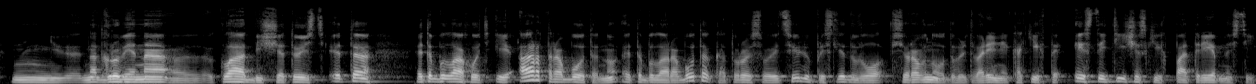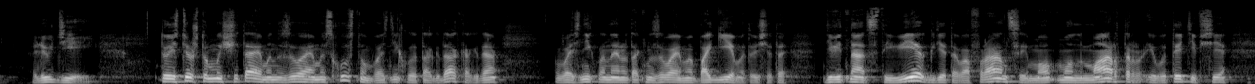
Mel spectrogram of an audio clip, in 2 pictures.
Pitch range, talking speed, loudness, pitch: 100-125 Hz, 135 wpm, -23 LUFS, 110 Hz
